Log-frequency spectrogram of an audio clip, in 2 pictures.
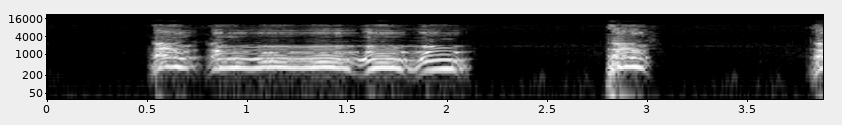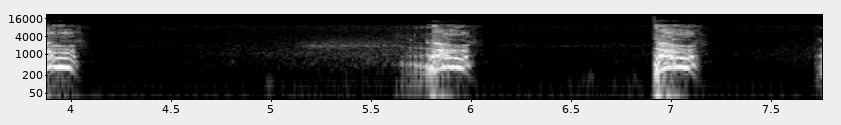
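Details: Basset Hound puppy giving a long, wavering, tonal howl of about one and a half seconds, then four short, sharp barks spaced roughly a second apart, with quiet pauses between them.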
